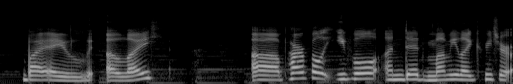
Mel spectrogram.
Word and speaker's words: Lich: Lich is pronounced like witch.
